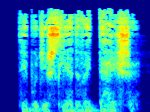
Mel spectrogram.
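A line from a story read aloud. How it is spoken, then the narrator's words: Barely audible. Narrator (Russian): еле слышно произнесла она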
